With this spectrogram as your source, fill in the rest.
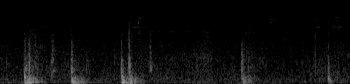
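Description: Boots thud on wooden planks.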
